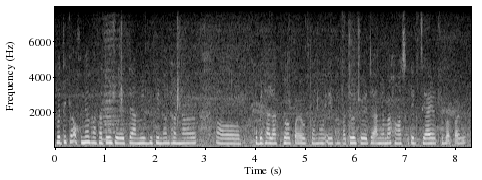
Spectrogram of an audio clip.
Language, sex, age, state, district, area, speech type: Assamese, female, 18-30, Assam, Kamrup Metropolitan, rural, spontaneous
